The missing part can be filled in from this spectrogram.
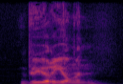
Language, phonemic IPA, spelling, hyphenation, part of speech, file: Dutch, /ˈbyːrˌjɔ.ŋə(n)/, buurjongen, buur‧jon‧gen, noun, Nl-buurjongen.ogg
- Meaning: a boy who lives in the neighbourhood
